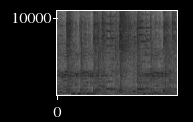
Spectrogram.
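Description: Live band dance music: a clarinet carrying the melody over a steady drum beat.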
